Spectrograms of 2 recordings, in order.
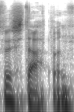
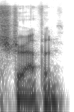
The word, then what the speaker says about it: Verstappen: Max Verstappen. Stappen. Not strapping.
